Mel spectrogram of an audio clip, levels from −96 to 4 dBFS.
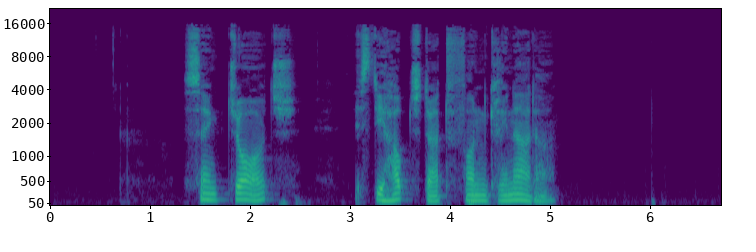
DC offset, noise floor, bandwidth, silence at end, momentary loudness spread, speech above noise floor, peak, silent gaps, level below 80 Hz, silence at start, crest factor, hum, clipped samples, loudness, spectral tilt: under 0.1%; -87 dBFS; 16 kHz; 1.65 s; 10 LU; 52 dB; -18 dBFS; none; -62 dBFS; 1.35 s; 20 dB; none; under 0.1%; -35 LUFS; -4.5 dB/octave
